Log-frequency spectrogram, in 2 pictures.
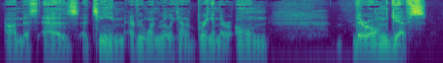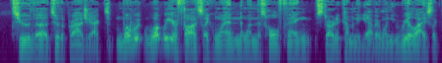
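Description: A man's voice: deep voice, darkish tone, no echo. A man hosting a casual interview, informal in his talk and rephrasing his questions as he goes. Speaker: podcast host, interviewer.

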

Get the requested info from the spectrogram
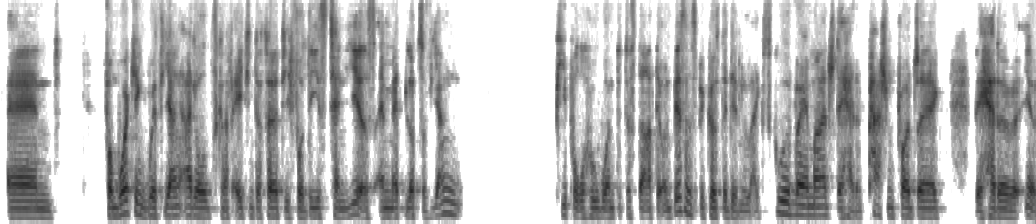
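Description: A man's voice: on the low side, dark tone, breathy edge, muffled recording. A middle-aged man from East Germany with a German accent, talking loosely as a podcast guest, with many fillers and restarts. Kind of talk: casual interview talk.

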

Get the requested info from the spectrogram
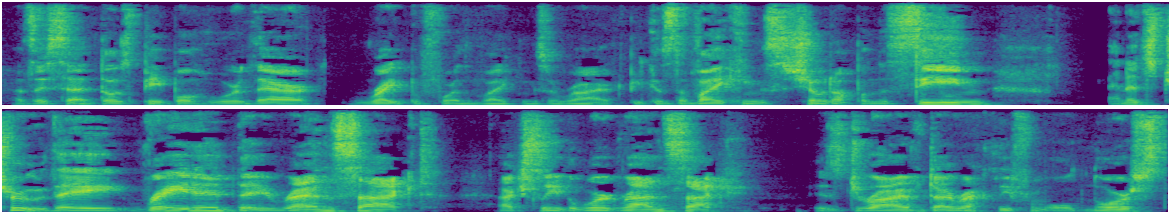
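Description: A Canadian man in his thirties hosting a solo podcast, talking casually and digressing with frequent self-corrections. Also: mid-range voice. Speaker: podcast host and novelist.

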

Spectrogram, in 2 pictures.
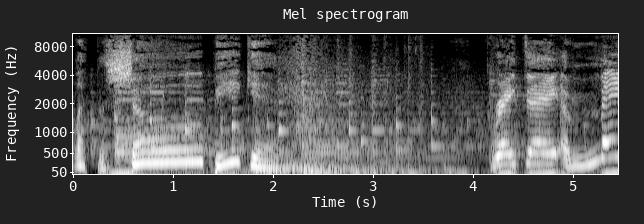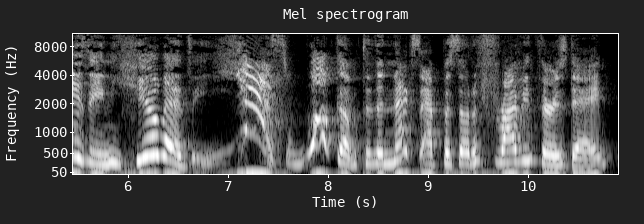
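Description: A woman's voice: high voice, sing-song, slow pace, over music. A woman hosting a podcast, talking enthusiastically in casual chat with many restarts and "you know"s. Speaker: podcast host.

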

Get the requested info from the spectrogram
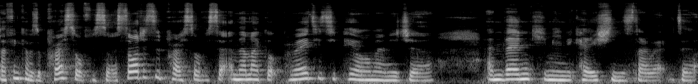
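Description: A woman's voice: medium pitch, dark tone, slight background noise, low-quality recording. A woman in her forties, a communications director answering interview questions in a chatty way with self-deprecating humour. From Wales. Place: office.

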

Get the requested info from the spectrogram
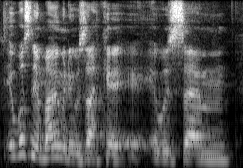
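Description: A singer-songwriter from the UK, talking in an interview about his singing, with a high voice and halting speech full of restarts. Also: animated, darkish tone. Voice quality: self-described high voice. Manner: halting, many restarts and repeated words. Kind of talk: conversational interview.

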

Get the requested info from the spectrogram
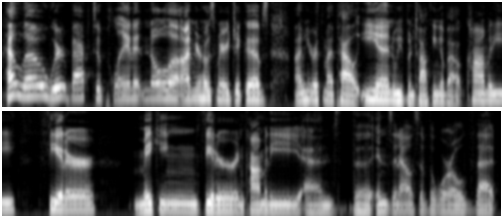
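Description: Female podcast host, low register, dry close sound, casual and earnest interviewer. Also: steady tone, a little slow, clear, resonant tone, no echo, soft background music.

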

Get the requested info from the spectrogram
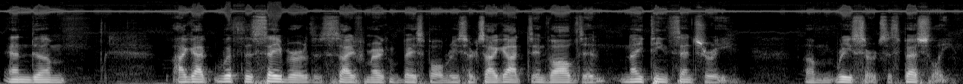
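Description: An older man guesting on a radio show as a baseball historian, answering in a measured way with frequent ums. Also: on the low side, no echo. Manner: measured, many ums and uhs.

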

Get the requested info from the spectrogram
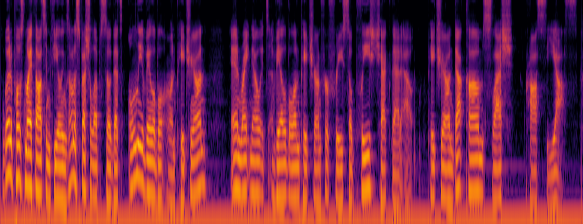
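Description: A man hosting a casual podcast, animated and quick to laugh as he talks. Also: on the low side. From United States. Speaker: podcast host.

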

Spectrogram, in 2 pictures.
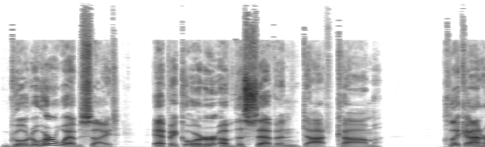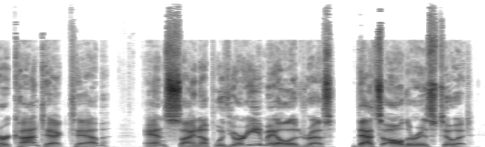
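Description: A man's voice: a little high, sing-song, a little slow, fairly bright tone, dry recording, clean studio sound. A man delivering scripted narration as the announcer of a children's story podcast.

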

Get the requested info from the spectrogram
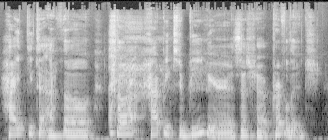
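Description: Friendly man guest, hesitant and warm. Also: medium pitch, expressive, normal speed, husky. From Philippines. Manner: friendly, hesitant with restarts and laughs. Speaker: guest, professor. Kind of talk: casual interview answers.

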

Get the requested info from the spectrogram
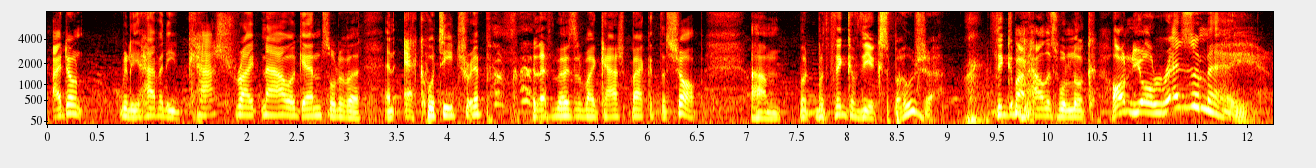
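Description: A man's voice: fairly high pitch, big pitch swings, moderate pace, a bit bright. A man voicing a flustered, cowardly but boastful goblin merchant in a tabletop game, stammering and wheedling like a salesman. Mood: nervous wheedling. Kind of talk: tabletop actual play character acting.

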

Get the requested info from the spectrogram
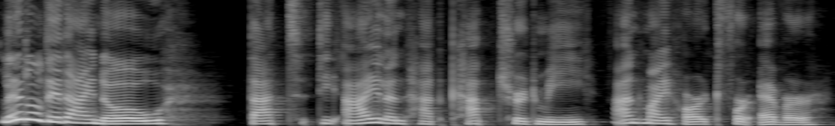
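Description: A woman's voice: on the low side, animated, measured pace. A woman in her sixties from Switzerland, hosting a podcast and telling her memories in a reflective, nostalgic way. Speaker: podcast host. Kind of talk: memoir storytelling narration.

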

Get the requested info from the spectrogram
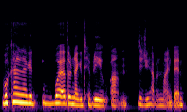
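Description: Halting young woman podcast co-host. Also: medium pitch, creaky, a little mellow, dry recording, studio quality. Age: young adult. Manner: halting, with stumbles and restarts. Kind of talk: casual podcast chat.

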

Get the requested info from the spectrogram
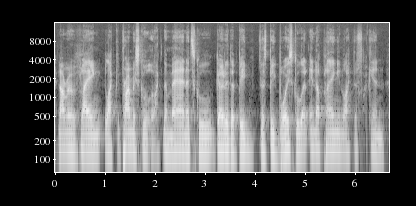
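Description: A man's voice: mid-range voice, little pitch movement, brisk, a little mellow. South African man chatting candidly. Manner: candid, swears, restarts a lot. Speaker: podcast guest. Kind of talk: casual chat.

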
